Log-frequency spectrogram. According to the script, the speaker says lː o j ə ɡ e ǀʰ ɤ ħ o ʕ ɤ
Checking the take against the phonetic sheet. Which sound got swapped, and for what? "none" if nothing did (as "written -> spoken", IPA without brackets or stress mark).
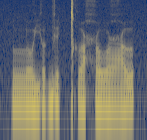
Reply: none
